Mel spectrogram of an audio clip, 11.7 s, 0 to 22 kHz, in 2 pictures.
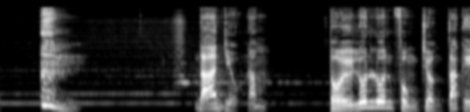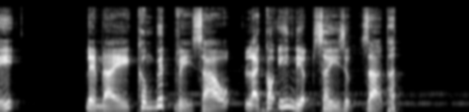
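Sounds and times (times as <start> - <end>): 
man clearing his throat: 0.5 - 1.1
speech: 2.4 - 3.4, 4.1 - 6.2, 6.9 - 10.9.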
